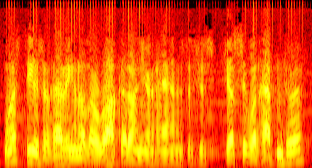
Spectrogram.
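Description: A stern, practical ranch father in a 1940s radio drama. The delivery is blunt and authoritative with lively intonation, on an old broadcast recording with some music. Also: fairly low pitch, racing, poor audio. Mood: stern, insistent. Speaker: actor in a radio play.

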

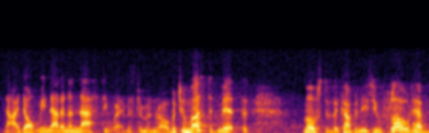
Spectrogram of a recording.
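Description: A woman's voice: low-pitched, animated, normal speed, husky, heavily acted. An actress playing a shrewd, poised businesswoman with a polished, arch, teasing manner in 1960s radio drama style. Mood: cool, knowing. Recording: dull lo-fi old radio recording.

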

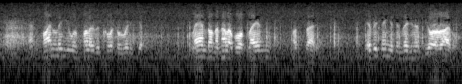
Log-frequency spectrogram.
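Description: A man's voice: mid-range voice, brisk, pauses often, lightly acted. Man playing a formal, clipped radio controller. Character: brisk official male radio controller. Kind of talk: 1950s radio serial acting. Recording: muffled, noisy 1950s radio recording.

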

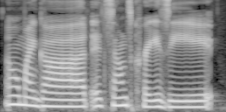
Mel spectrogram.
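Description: A woman's voice: fairly low pitch, slow pace, smooth, no echo. Wry woman co-host, dry close sound. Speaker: podcast co-host. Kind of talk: casual book-discussion chat.

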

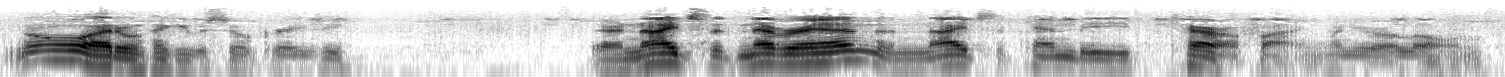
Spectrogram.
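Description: Teasing young husband, muffled old radio play. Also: male voice, fairly low pitch, sing-song, normal speed. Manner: joking, wry. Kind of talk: 1940s radio acting. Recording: dull old radio recording with faint hiss.

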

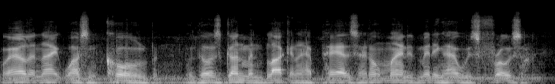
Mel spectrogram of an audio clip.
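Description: An actor playing an easygoing frontier lawyer who narrates a 1950s radio western. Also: male voice, low voice, steady tone, moderate pace, over loud music, close to an everyday voice. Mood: laid-back. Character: easygoing frontier lawyer, man, dry wit. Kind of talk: 1950s radio drama acting. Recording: old radio broadcast with crowd noise.

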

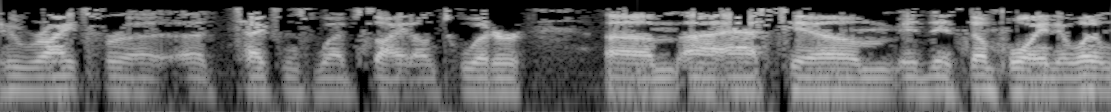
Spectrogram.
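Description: Man, muffled recording with clear noise, lowish voice, casual sports analysis, halting delivery, podcast host. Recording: muffled, clearly noisy, radio-like audio.

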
